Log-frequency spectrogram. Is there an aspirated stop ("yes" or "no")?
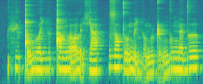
no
